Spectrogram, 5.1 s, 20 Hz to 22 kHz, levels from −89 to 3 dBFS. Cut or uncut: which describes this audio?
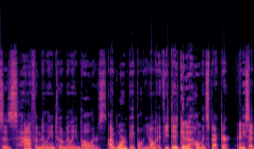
cut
